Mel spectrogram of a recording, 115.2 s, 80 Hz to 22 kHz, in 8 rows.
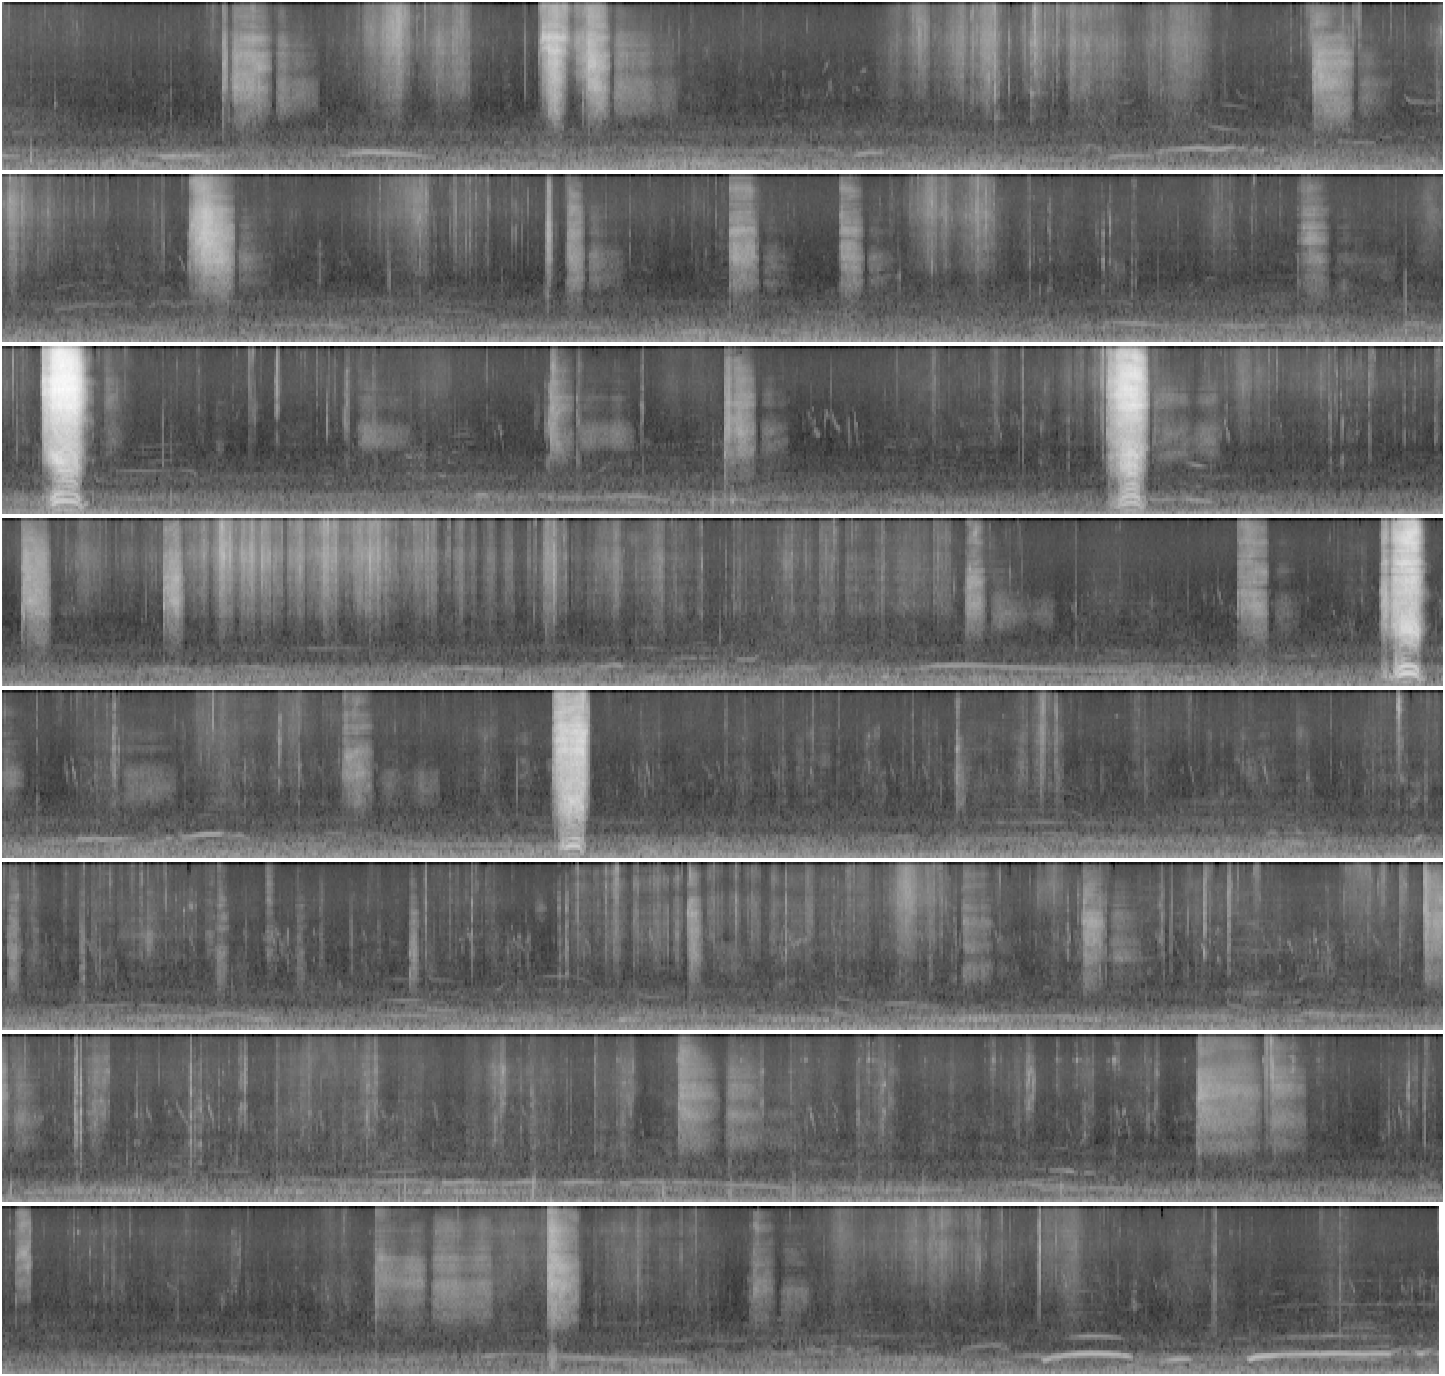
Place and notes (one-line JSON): {"title": "Unnamed Road, Louth, UK - grey seals soundscape ...", "date": "2019-12-03 10:43:00", "description": "grey seals soundscape ... parabolic ... a large pup having a snort and a sneeze ... bird call ... redshank ... skylark ... all sorts of background noise ...", "latitude": "53.48", "longitude": "0.15", "altitude": "1", "timezone": "Europe/London"}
